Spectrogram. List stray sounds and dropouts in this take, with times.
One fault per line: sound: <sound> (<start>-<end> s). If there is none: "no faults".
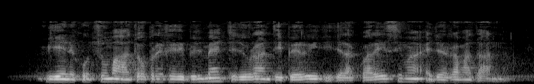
no faults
